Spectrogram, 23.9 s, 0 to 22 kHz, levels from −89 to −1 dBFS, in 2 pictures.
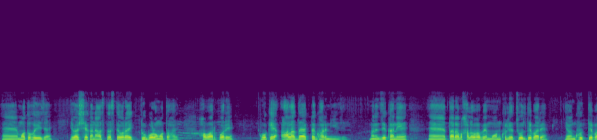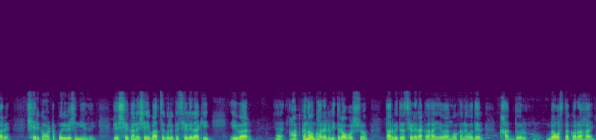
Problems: background sounds at intervals, background conversations at intervals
